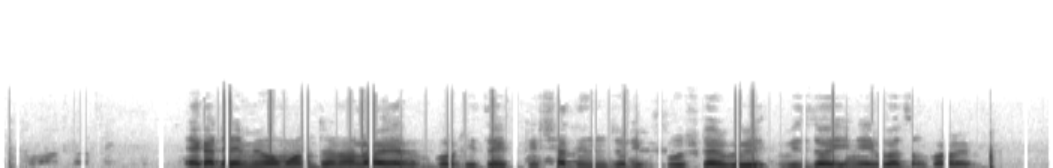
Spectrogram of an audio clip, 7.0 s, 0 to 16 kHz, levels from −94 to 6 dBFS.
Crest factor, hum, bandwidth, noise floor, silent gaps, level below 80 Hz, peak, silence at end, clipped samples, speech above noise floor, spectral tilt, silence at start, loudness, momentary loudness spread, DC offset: 18 dB; none; 7.6 kHz; -56 dBFS; none; -52 dBFS; -2 dBFS; 0.55 s; under 0.1%; 38 dB; -7.5 dB/octave; 0.25 s; -19 LUFS; 9 LU; under 0.1%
